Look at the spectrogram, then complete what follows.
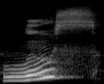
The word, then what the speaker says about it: loose: So remember, loose, oose.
